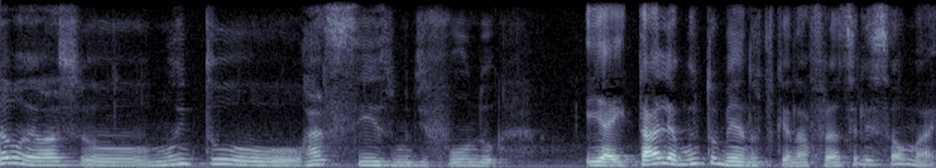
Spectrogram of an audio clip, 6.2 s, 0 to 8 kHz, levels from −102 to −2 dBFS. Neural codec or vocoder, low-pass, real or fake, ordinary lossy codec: none; none; real; none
